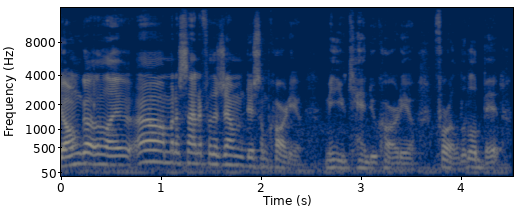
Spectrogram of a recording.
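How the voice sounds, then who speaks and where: With vocal fry and very wide pitch swings, a man talks at a very fast pace in a fairly high pitch. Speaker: fitness youtuber. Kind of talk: casual vlog monologue.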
